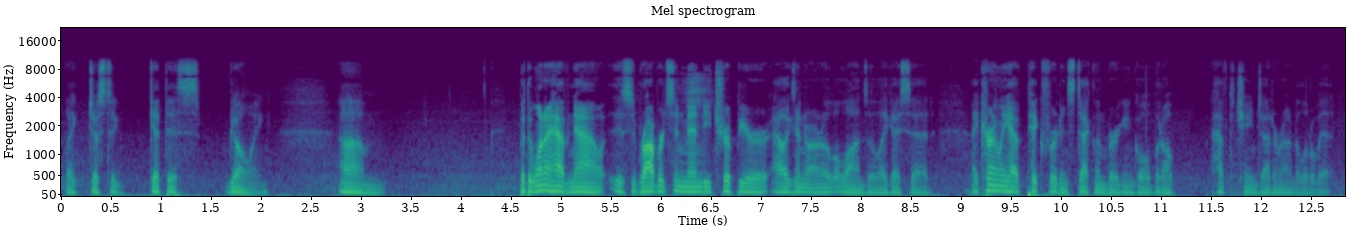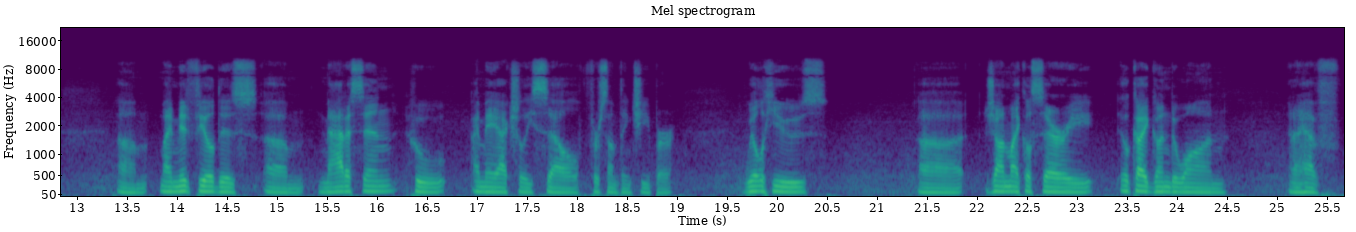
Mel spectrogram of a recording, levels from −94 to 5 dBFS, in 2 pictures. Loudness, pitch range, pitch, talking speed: -32 LUFS, 95-115 Hz, 105 Hz, 155 wpm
